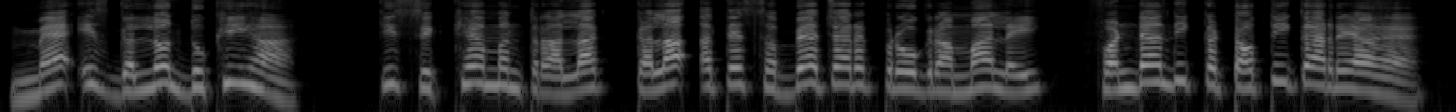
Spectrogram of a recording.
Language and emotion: Punjabi, angry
